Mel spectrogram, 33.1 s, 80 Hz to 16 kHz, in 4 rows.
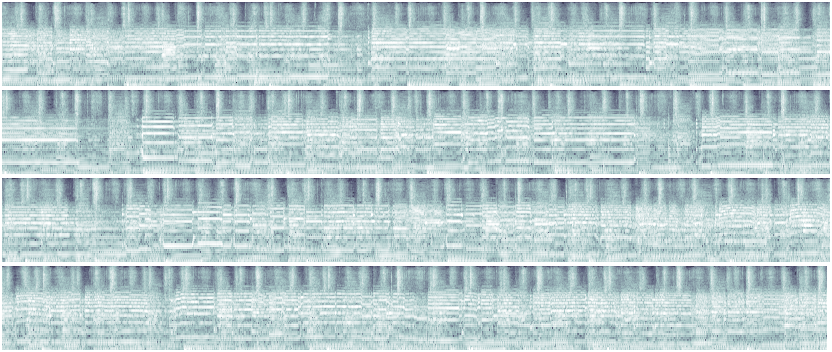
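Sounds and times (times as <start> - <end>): instrumental song with steady beat: 0.0 - 33.0.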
